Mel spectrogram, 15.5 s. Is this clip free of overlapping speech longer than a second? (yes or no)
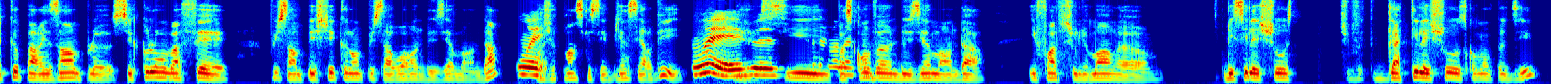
no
